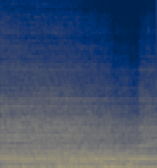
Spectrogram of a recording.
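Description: Stratocaster-style electric guitar holding long sustained notes, a high note ringing over lower ones, its pitch wavering slightly about three-quarters of the way through.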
